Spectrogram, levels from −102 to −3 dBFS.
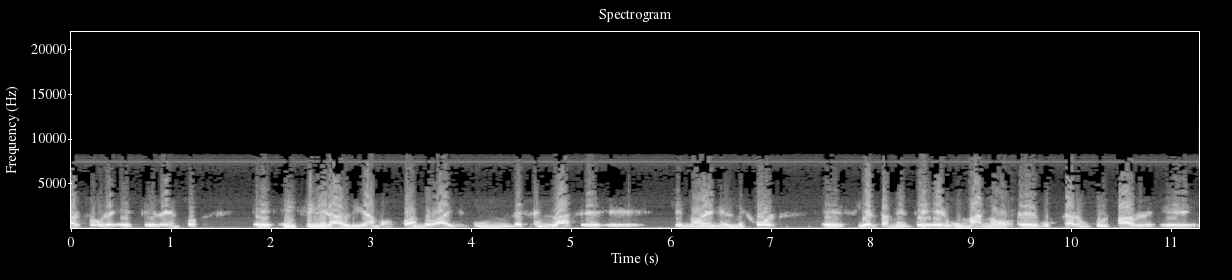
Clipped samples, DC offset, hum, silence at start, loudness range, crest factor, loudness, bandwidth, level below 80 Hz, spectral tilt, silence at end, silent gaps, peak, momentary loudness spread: under 0.1%; under 0.1%; none; 0 s; 1 LU; 10 dB; -12 LUFS; 8.4 kHz; -40 dBFS; -6.5 dB/octave; 0 s; none; -2 dBFS; 6 LU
